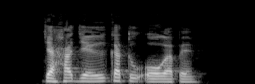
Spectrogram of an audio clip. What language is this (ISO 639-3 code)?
grn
